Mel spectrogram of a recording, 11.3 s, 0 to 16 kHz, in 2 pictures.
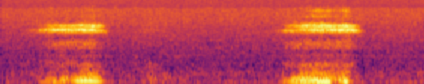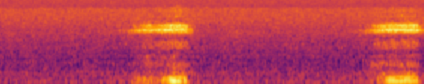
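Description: Four low rattling snores spaced about three seconds apart, roughly 20 a minute, with quiet gaps between. Ordinary snoring.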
